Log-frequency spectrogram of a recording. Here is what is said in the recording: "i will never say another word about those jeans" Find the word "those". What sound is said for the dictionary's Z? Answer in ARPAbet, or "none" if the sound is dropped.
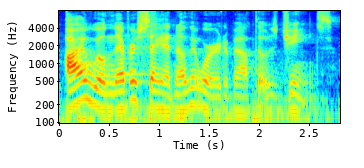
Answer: Z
